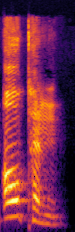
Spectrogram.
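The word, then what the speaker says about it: open: অর্থাৎ এই শব্দের উচ্চারণ ওপেন, ওপেন, ওপেন, পেন, এরকম।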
